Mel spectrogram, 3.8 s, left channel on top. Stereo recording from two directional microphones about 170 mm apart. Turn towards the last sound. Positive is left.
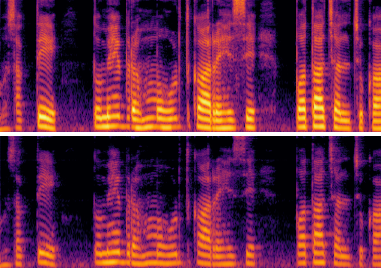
turn(degrees=45)  # may be behind; listen again after turning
